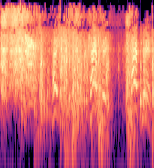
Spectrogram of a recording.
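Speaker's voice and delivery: high, loud frantic calls down the cellar; alarmed shout. Acted. Mayor shouting down to the fallen captain, alarmed. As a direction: yell down the hole for him.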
